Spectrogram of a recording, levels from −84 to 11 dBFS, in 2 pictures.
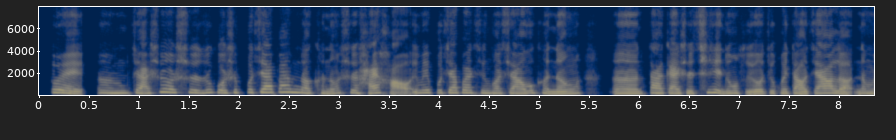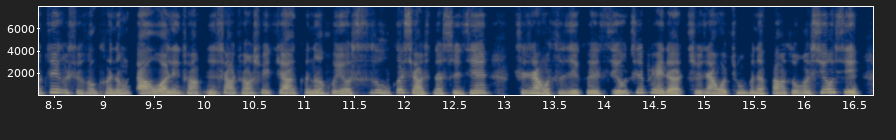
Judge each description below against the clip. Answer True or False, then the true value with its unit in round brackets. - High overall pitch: True (210 Hz)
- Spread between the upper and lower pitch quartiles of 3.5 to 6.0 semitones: False (3.0 semitones)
